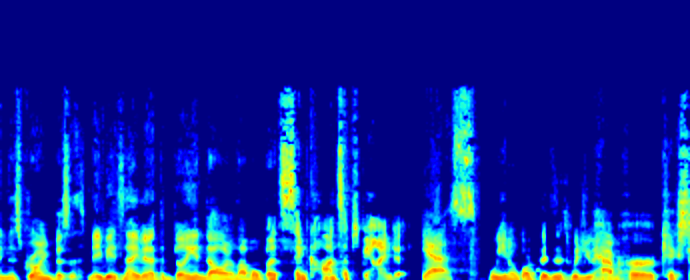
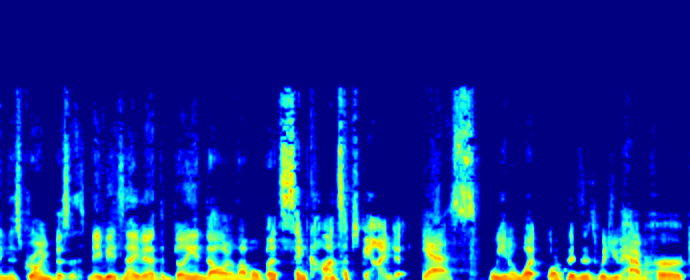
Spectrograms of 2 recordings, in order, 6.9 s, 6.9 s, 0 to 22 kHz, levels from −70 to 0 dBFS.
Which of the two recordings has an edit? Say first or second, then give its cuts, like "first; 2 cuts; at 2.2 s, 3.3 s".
first; 1 cut; at 5.2 s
